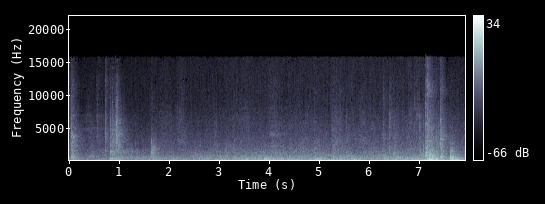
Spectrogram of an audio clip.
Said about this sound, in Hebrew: תשבי ותפתחי את הדלת.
